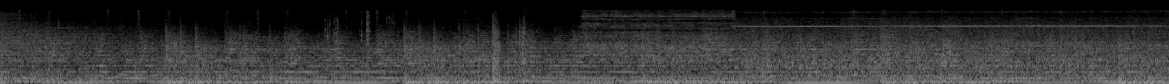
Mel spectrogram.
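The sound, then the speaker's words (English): A helicopter lifting off en route to a point called Lockheed River: a loud, continuous engine roar with a deep, rhythmic rotor throb underneath and a high turbine whine that steps up in pitch partway through. No voices. “The helicopter lifting off.”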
